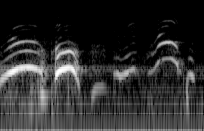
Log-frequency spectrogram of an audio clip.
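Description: A string of about five short wordless voice cries, each rising then falling in pitch, the first two the loudest.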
